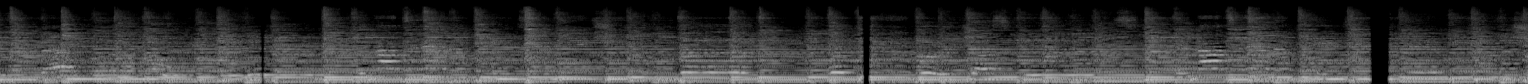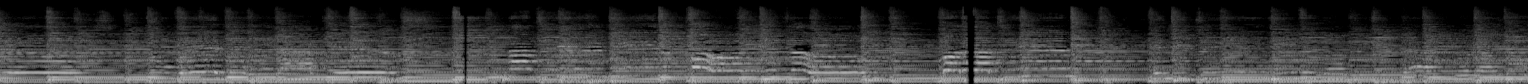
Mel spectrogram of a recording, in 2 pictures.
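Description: An acoustic guitar strummed in chords with a man singing along, a solo live performance of a song. The sound cuts out completely for an instant about halfway through.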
